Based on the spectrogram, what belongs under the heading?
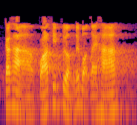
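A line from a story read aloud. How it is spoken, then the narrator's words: Smiling. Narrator (Vietnamese): Hổ Thiết Hoa mỉm cười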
